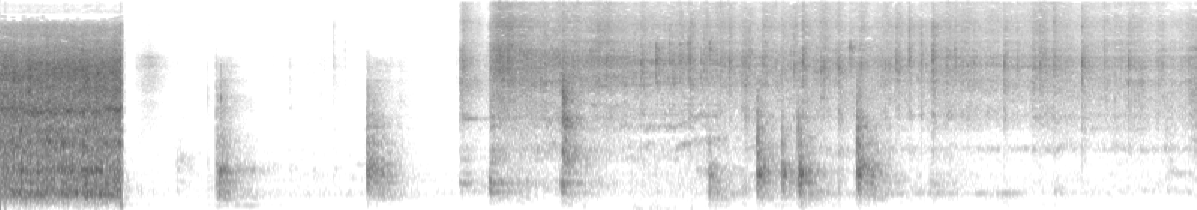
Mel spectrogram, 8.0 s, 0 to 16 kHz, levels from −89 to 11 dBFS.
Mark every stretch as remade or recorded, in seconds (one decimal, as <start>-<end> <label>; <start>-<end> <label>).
0.0-4.2 remade; 4.2-4.8 recorded; 4.8-8.0 remade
